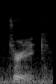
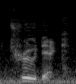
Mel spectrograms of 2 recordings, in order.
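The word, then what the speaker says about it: Tudyk: his name and it's it's pronounced true dick which just sounds bad so i try and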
